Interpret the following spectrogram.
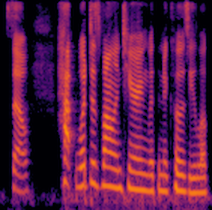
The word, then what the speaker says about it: NCOSE: NCOSE. NCOSE, okay. I'm going to start doing that cuz trying to do the whole thing every time is really throwing me off. So, what does volunteering with NCOSE look like?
